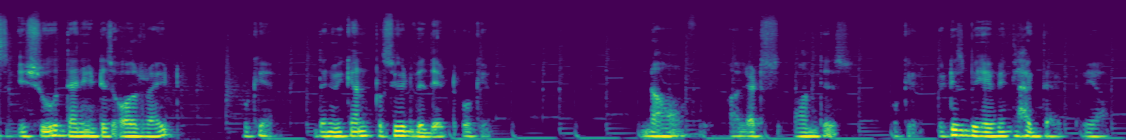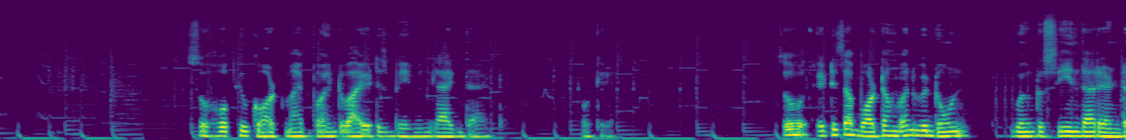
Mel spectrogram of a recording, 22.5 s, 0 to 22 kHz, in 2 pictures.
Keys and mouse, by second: 3.2-19.0 drag, 9.3 middle click, 9.3 right click, 13.1 Tab, 13.4 alt+a, 13.9 ctrl+s, 19.0 middle click, 19.0 click, 20.5 ctrl+Tab.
